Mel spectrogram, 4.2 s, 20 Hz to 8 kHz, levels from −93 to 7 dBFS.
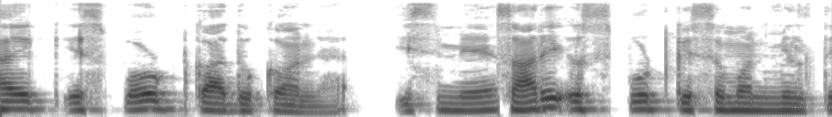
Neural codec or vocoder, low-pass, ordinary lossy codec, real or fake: none; 7.2 kHz; none; real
